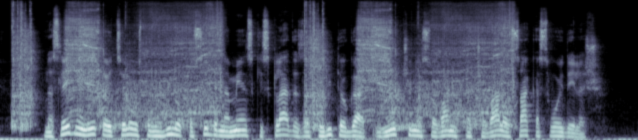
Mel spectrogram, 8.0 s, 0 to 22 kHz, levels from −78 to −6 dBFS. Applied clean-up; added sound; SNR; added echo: none; Camera; 5 dB; none.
